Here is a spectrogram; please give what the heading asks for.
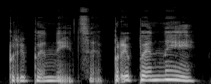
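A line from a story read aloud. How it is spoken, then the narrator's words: Moaned. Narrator (Ukrainian): стогнав Дамблдор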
